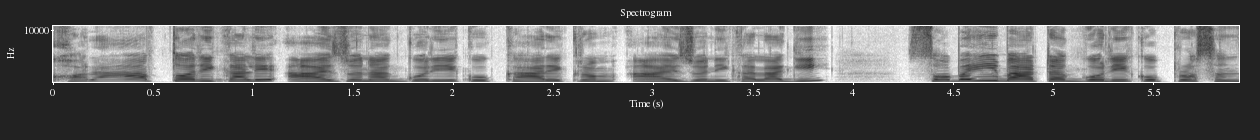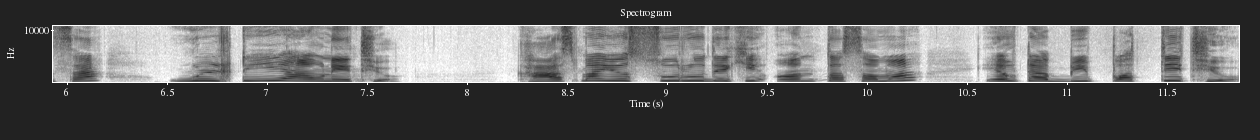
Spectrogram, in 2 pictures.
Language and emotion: Nepali, disgusted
